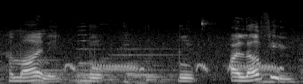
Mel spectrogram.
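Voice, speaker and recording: A man's voice: a little high, slow pace, music in the background. An actor playing a cheeky, grumbling teenage boy wizard with a British accent in a video game. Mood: cheeky, upbeat. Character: teenage boy wizard, grumbling, joking, plain-spoken best friend. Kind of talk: video game cutscene acting.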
